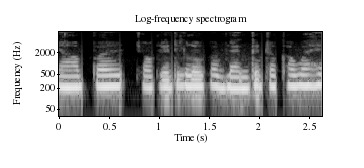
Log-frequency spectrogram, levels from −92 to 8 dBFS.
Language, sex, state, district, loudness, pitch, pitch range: Hindi, female, Delhi, New Delhi, -13 LUFS, 220 Hz, 210-230 Hz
